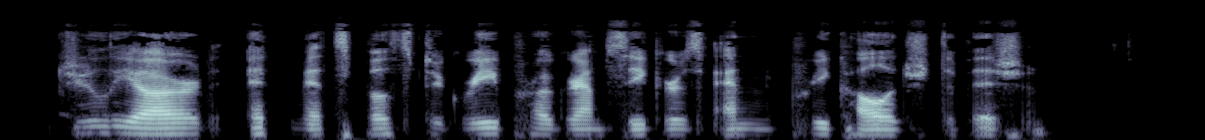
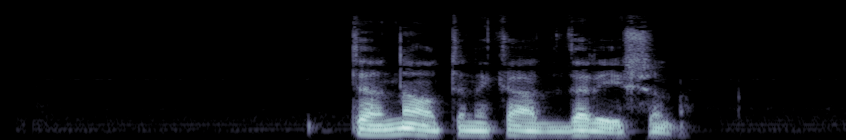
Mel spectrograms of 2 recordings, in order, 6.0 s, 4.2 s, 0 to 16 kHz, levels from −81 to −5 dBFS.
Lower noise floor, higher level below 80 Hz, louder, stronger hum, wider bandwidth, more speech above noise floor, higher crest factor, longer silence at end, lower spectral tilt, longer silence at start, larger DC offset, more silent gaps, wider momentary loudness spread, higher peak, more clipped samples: about the same, -73 dBFS vs -74 dBFS; second, -62 dBFS vs -54 dBFS; about the same, -26 LUFS vs -24 LUFS; neither; about the same, 10 kHz vs 10 kHz; second, 46 dB vs 51 dB; first, 26 dB vs 20 dB; about the same, 0.8 s vs 0.85 s; second, -2.5 dB/octave vs -7 dB/octave; second, 0.3 s vs 1.75 s; neither; first, 1.14-1.22 s vs none; first, 16 LU vs 13 LU; first, -2 dBFS vs -6 dBFS; neither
